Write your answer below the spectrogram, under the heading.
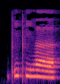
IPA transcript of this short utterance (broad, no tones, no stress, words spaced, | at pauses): pʼipʰiɦɐ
